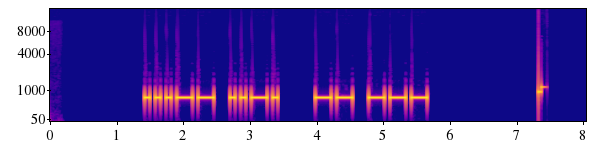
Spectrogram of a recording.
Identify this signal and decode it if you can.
Morse code, heard as a keyed tone, about 15 wpm, 700 Hz. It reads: 3F MO
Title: Field Day Exchanges Encore - 15wpm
